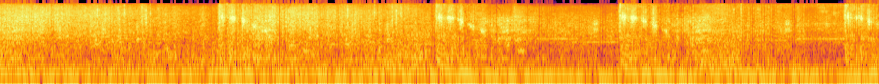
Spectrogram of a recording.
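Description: Loud, continuous deep booming of explosion sound effects, with repeated sharp hits, laid over dramatic music.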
